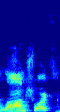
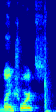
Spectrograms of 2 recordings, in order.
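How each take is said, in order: First: The first word has a long A vowel. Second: The first word has a short A vowel. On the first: "Sometimes pronounced with a long A sound"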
